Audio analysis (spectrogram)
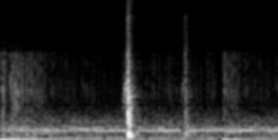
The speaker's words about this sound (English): The words had barely emanated from the simulacrum's voice box when twin arrows cut through the air. Low to the ground, long shafts overcame the holes in the barricade.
